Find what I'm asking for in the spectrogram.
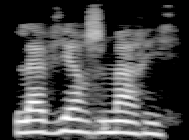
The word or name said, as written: la vierge marie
